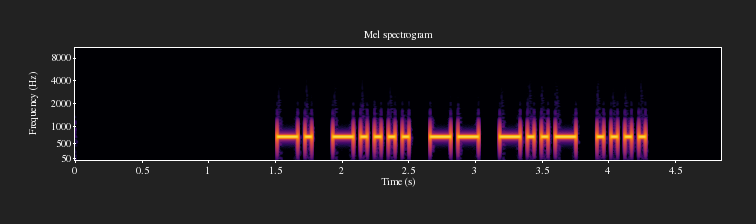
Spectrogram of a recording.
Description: Morse code, heard as a keyed tone, about 23 wpm, 700 Hz. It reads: N6MXH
